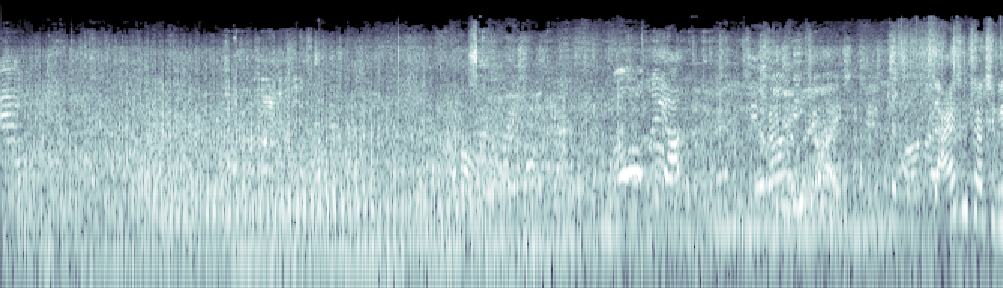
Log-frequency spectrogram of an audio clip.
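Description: Young men and women chat nearby outdoors.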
